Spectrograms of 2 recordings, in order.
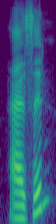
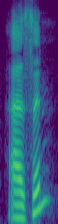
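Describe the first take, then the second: The two takes are said the same way.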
